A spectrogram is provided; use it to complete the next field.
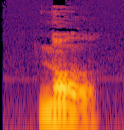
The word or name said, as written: Nol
